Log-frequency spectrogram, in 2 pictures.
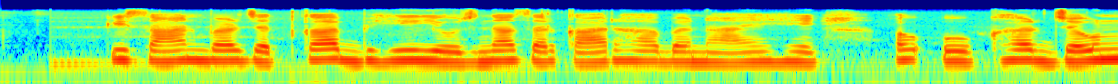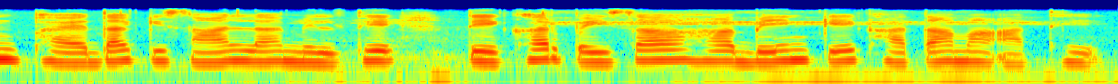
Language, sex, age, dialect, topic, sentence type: Chhattisgarhi, female, 25-30, Central, banking, statement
